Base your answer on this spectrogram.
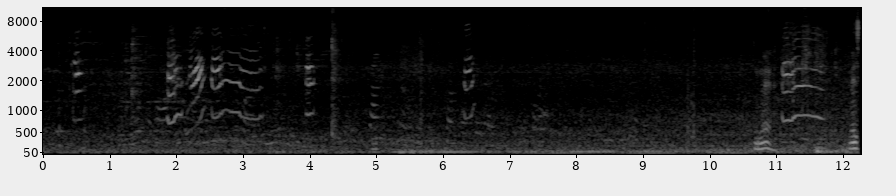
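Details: Street cats being given food call with several short, high meows with bending harmonics, some rising then falling, scattered through the stretch over low outdoor rumble and a person talking softly.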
